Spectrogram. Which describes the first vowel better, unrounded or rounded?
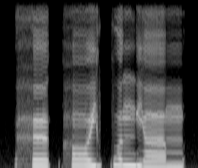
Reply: rounded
